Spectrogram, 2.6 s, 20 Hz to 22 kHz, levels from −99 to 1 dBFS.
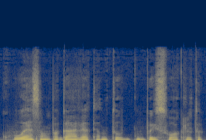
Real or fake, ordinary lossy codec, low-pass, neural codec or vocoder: fake; AAC, 48 kbps; 14.4 kHz; codec, 44.1 kHz, 7.8 kbps, DAC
